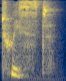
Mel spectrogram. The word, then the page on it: twist: British English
